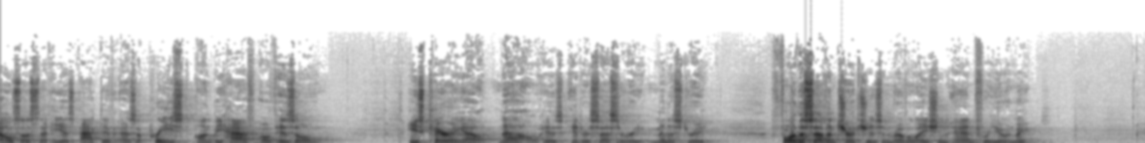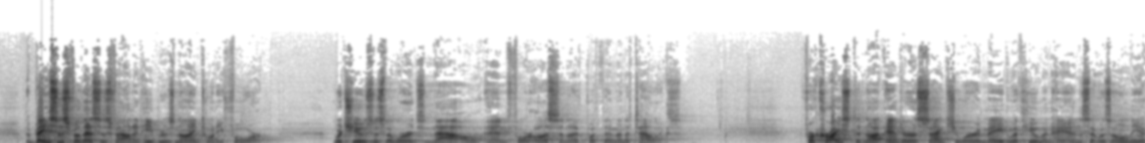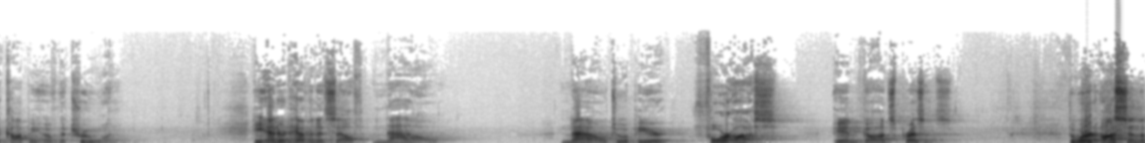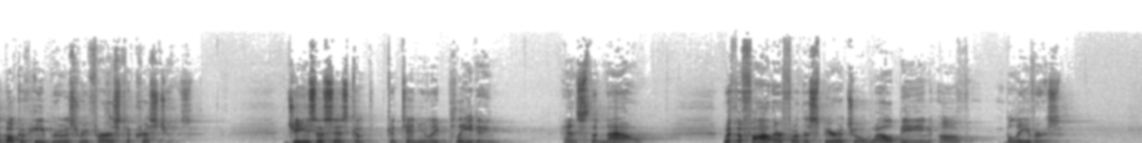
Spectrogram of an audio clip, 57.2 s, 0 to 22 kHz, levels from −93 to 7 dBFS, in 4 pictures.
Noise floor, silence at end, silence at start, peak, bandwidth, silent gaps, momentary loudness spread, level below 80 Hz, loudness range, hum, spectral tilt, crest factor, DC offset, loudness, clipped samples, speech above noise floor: -57 dBFS; 0.95 s; 0 s; 0 dBFS; 17 kHz; none; 17 LU; -62 dBFS; 10 LU; none; -2 dB/octave; 18 dB; under 0.1%; -17 LUFS; under 0.1%; 40 dB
